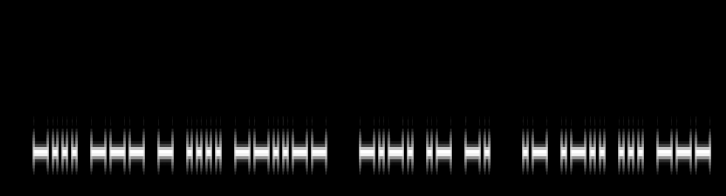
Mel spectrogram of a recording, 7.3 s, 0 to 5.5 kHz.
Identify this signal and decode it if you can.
Morse code, heard as a keyed tone, about 25 wpm, 600 Hz. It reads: BOTH, CAN ALSO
